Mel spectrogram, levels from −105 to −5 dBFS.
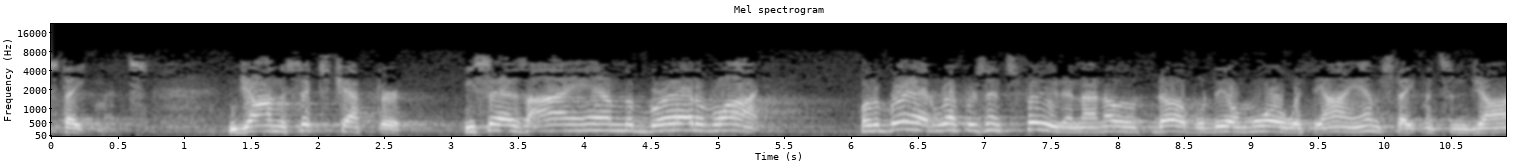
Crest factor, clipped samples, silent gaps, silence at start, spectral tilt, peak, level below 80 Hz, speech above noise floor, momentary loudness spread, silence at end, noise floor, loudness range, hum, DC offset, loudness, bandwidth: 14 dB; under 0.1%; none; 0 s; -7 dB/octave; -4 dBFS; -62 dBFS; 29 dB; 7 LU; 0 s; -46 dBFS; 2 LU; none; under 0.1%; -18 LUFS; 7.2 kHz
